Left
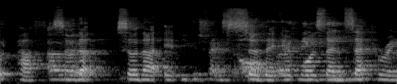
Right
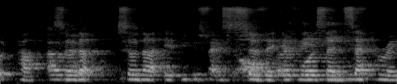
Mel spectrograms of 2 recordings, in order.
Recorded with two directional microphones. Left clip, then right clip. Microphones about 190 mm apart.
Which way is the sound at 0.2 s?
35° left (ahead or behind).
